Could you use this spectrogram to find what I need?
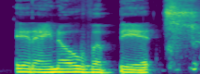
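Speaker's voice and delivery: venomous put-on voice. Retelling how one woman turned to another, imitating Nikki's venomous voice. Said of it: "the venom in her voice is just so intense".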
